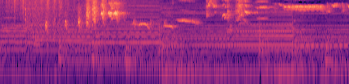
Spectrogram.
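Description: A bird chirps and calls in a string of short, high tweets and rising whistles over a steady low droning background, moderately loud, with no talking.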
